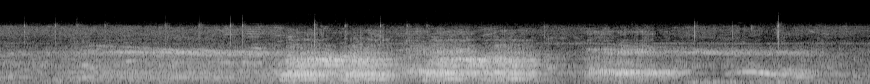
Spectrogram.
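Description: Three loud, drawn-out recorded dinosaur roars, each about a second long, played at the dinosaur models.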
